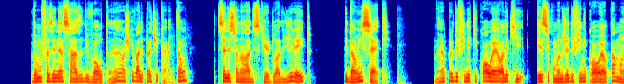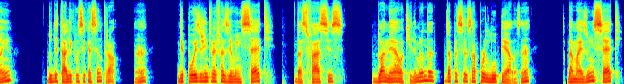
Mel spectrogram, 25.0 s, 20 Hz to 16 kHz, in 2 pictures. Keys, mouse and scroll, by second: 1.0 Tab, 1.3 middle click, 1.8 click, 2.3 middle click, 3.0 shift+click, 3.5 shift+middle click, 3.8-4.1 scroll up 2, 4.6-7.2 middle drag, 7.2 i, 12.2-14.7 middle drag, 14.7 click, 15.2 shift+click, 15.6 shift+click, 15.9 shift+click, 16.3 shift+click, 16.6 shift+click, 16.9 middle click, 17.1-17.6 scroll up 1, 17.6 shift+click, 18.3 shift+click, 18.7 shift+click, 19.5 shift+click, 20.3 shift+click, 20.6-24.0 middle drag, 24.0 i.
